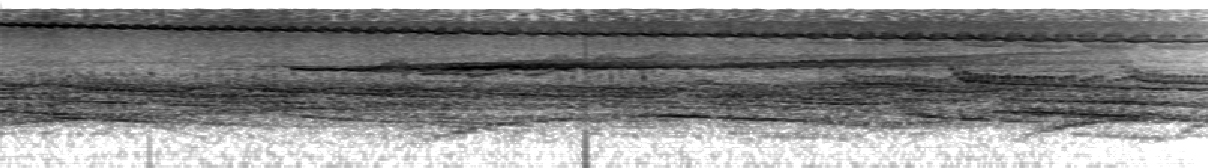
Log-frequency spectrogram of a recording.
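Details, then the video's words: Male bearded seal mating call, played back as a guessing game: long, eerie descending whistled trills sliding slowly downward in pitch, several overlapping tones sweeping across the whole stretch with a continuous electronic-sounding warble. "That's actually the mating call of the bearded seal."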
